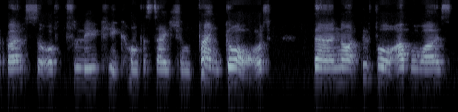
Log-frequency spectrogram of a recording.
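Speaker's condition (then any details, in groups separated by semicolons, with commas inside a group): Motor neurone disease; bulbar onset, speech and swallowing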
